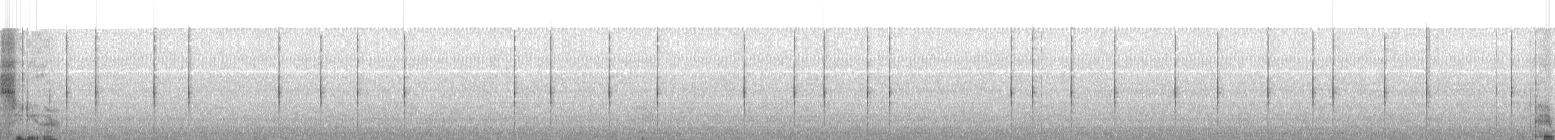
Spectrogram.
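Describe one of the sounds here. A touchscreen keyboard gives off short, sharp clicks as keys are tapped.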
